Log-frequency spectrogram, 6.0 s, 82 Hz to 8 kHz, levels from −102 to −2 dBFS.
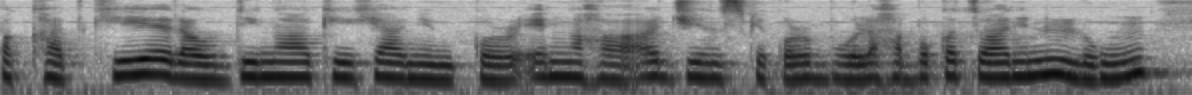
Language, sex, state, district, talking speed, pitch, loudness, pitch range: Mizo, female, Mizoram, Aizawl, 210 wpm, 195 Hz, -15 LUFS, 185-210 Hz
